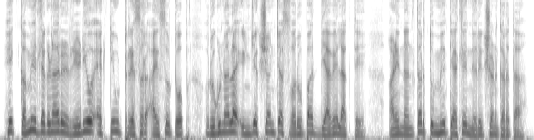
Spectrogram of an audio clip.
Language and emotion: Marathi, neutral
